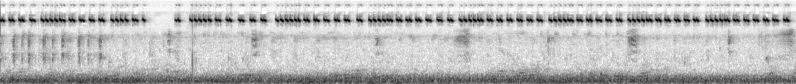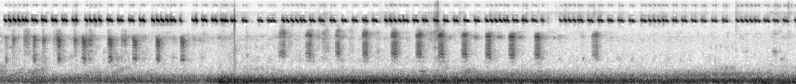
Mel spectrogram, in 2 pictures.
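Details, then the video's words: Cricket chorus from rice paddies: an almost unbroken stream of piercing high chirps pulsing rapidly, with one brief pause early on, scattered lower clicking insects, and a low background rumble that swells midway. "SUARA JANGKRIK DI PESAWAHAN"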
